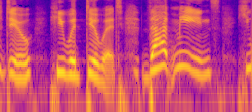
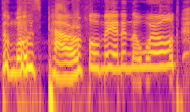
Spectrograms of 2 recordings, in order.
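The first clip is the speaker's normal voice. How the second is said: loud, higher disbelieving question; scoffing, raised-voice echo; incredulous; 4 semitones higher, 6 dB louder than usual. Real, not acted. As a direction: throw the boast back in disbelief. Host repeats the boast in disbelief.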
